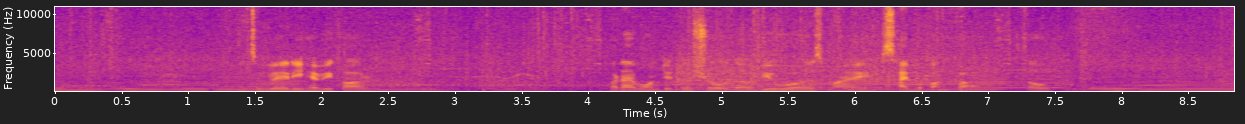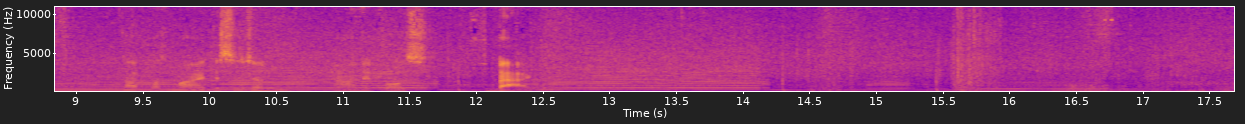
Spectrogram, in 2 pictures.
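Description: A car engine roars steadily at high revs, rising and falling in pitch.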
